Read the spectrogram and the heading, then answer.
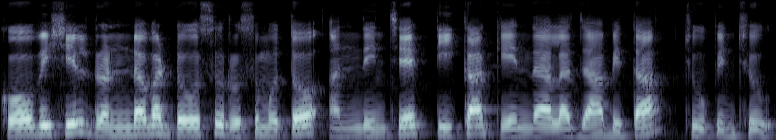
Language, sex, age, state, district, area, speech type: Telugu, male, 18-30, Telangana, Ranga Reddy, urban, read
